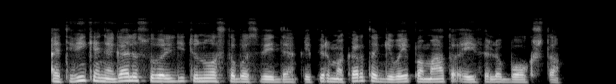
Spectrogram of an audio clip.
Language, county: Lithuanian, Šiauliai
